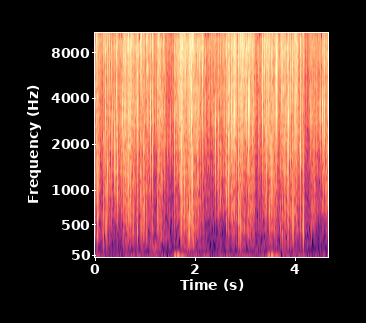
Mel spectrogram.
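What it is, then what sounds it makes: Crumpled plastic bag ball. A round white plastic bag stuffed into a crinkle ball is squeezed and crumpled by the fingertips of both hands. The result is dense, bright crinkling and crackling that runs almost continuously, with brief lulls between squeezes.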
